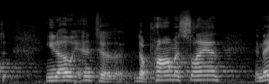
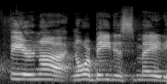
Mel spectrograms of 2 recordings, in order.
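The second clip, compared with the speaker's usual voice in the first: bold command; 3 semitones higher, 7 dB louder than usual. Shown as a demonstration.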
